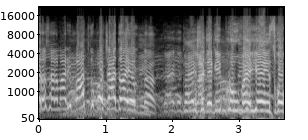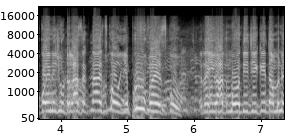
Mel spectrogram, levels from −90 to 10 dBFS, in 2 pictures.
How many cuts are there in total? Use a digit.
2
